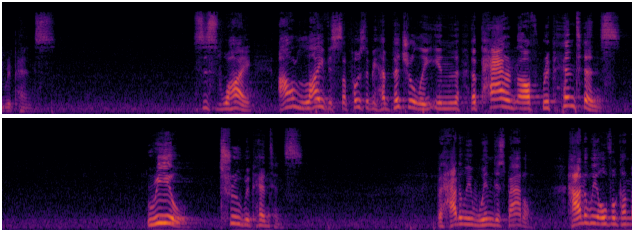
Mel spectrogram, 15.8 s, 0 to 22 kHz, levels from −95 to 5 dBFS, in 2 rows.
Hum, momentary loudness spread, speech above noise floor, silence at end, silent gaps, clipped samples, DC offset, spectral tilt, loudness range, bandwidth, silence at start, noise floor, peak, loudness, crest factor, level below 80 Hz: none; 19 LU; 32 dB; 0 s; none; under 0.1%; under 0.1%; -3.5 dB/octave; 8 LU; 15 kHz; 0 s; -69 dBFS; -16 dBFS; -38 LUFS; 24 dB; -80 dBFS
